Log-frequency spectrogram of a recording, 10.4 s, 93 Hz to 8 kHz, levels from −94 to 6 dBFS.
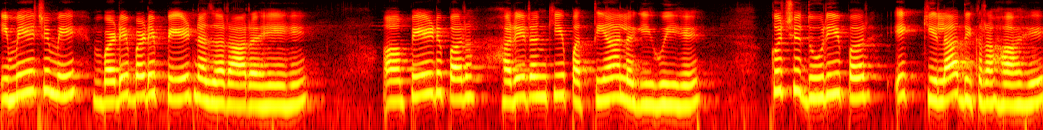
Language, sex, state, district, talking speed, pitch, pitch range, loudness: Hindi, female, Uttar Pradesh, Etah, 160 wpm, 270 Hz, 240-295 Hz, -15 LUFS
